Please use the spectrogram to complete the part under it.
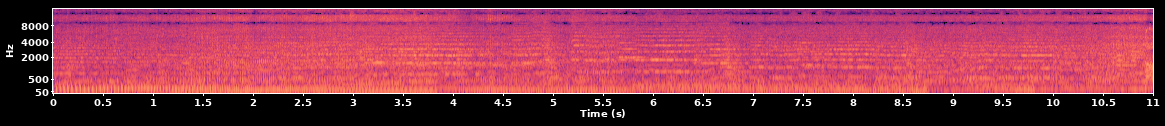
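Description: Motorcycle riding along a highway, its engine droning loud and steady with gear shifts and rising revs under constant wind rush.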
